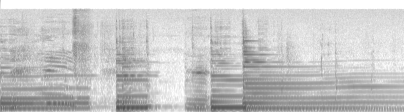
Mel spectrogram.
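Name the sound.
musical instrument being tuned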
